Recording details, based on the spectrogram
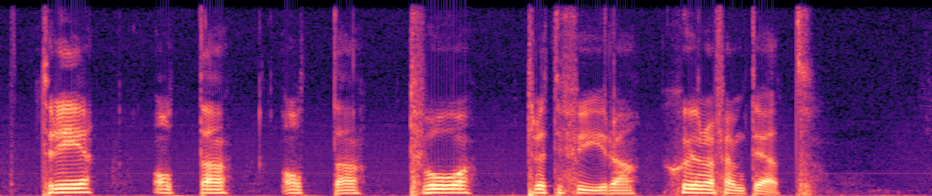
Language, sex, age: Swedish, male, 25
